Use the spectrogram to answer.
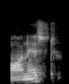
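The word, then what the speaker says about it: honest: एन ई एस टी अब इसमें letter तो एच है लेकिन इसको जब हम लिखते हैं या प्रोनाउंस करते हैं तो ऑनेस्ट ऑनेस्ट इसके प्रोनंसिएशन में जो है ना साउंड वल की आ रही है इसलिए ए ऑनेस्ट मैन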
